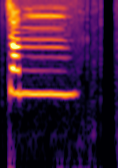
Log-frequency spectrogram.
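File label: "zeon3", Cantonese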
